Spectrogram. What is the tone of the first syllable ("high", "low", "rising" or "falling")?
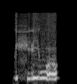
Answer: high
